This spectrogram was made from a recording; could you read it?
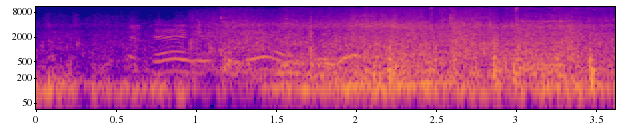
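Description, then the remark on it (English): Sails being raised on a 42-foot sailboat at sea, 3 miles off Costa Rica: a steady rush of wind and water fills the scene, with brief squeaky, wavering tones and faint voices in the background. “We're 3 miles off Costa Rica on a 42-foot boat when it's time to raise the sails.”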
